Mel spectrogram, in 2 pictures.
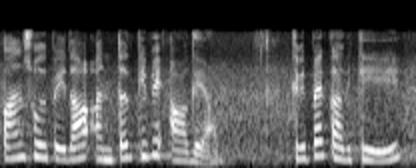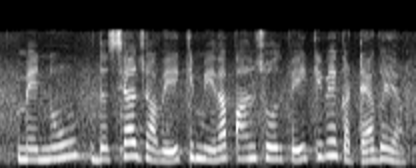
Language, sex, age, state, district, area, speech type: Punjabi, female, 18-30, Punjab, Fazilka, rural, spontaneous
